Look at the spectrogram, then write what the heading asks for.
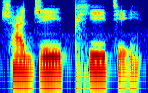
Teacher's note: The stress in GPT is in the first syllable, G.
